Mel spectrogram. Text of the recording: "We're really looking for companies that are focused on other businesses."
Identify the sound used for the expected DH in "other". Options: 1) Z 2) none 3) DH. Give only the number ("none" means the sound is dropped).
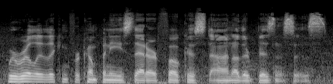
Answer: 3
